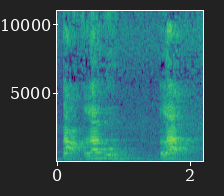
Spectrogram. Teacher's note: hukum lam di sini dibaca tipis atau tarkik karena lamnya bukan terdapat pada kata Allah.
